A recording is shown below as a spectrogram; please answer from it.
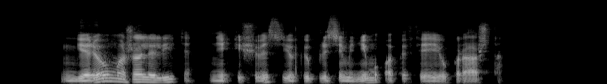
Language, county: Lithuanian, Kaunas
